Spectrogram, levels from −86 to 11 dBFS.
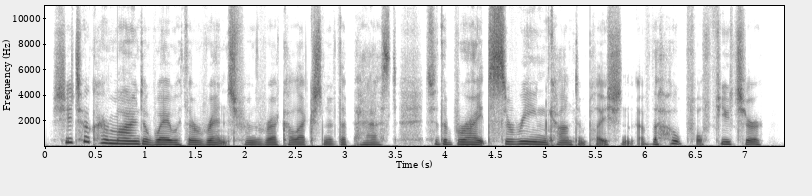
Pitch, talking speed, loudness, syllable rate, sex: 175 Hz, 185 wpm, -18 LUFS, 5.3 syllables/s, female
